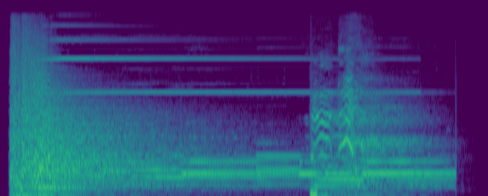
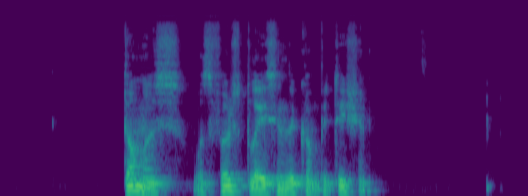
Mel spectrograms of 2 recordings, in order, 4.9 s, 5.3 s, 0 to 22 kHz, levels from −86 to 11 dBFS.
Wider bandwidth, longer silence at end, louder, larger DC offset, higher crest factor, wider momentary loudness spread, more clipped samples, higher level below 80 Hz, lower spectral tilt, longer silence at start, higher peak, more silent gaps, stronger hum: first, 16 kHz vs 13.5 kHz; second, 0.3 s vs 1.55 s; about the same, -26 LUFS vs -25 LUFS; neither; about the same, 18 dB vs 20 dB; about the same, 11 LU vs 13 LU; neither; first, -40 dBFS vs -62 dBFS; second, -4 dB/octave vs -7 dB/octave; second, 0.1 s vs 1.25 s; about the same, -8 dBFS vs -6 dBFS; neither; neither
